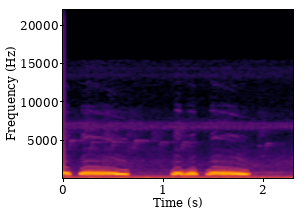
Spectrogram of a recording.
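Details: Spotted dove lure bird coos: a long drawn coo, a brief doubled note, then another long, gently falling coo over a low rumble.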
